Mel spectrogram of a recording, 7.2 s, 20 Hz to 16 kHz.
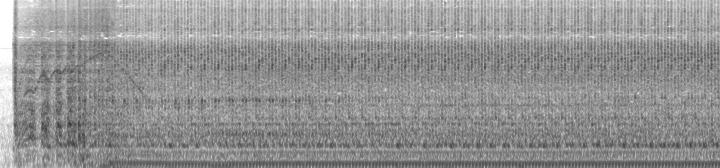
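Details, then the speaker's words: Ford Mondeo Mk4 1.8 TDCi diesel after alternator replacement: starts after a brief crank and settles into a steady, even idle clatter with no misses; charging now reads 14.2 V (old alternator gave 12 V running), confirming the failed alternator. "there you go 14.2 volts so that tells me the alternator was at fault so that's another job fixed so i'm happy with that"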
